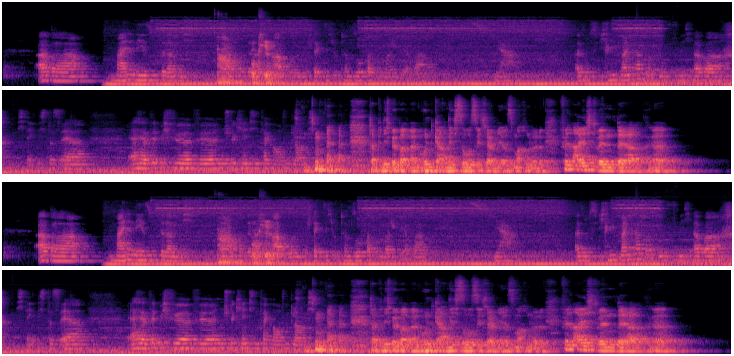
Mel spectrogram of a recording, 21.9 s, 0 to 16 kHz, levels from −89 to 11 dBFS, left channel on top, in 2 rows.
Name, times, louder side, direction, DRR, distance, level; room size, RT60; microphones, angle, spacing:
voice 1, 0.5-1.2 1.6-2.9 3.2-6.8 7.0-7.8 8.6-15.6, right 1 dB, 70° right, 2 dB, 0.4 m, -31 dB
sound 1, 1.5-9.9, equal, 25° right, 0.8 m, -29 dB
voice 2, 3.2-4.1 15.6-20.9, left 1 dB, 75° left, 0 dB, 0.5 m, -19 dB
sound 2, 9.4-18.7, equal, 40° right, 1.2 m, -33 dB
3.8 x 2.0 x 3.2 m, 0.80 s
head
